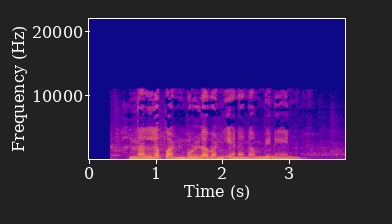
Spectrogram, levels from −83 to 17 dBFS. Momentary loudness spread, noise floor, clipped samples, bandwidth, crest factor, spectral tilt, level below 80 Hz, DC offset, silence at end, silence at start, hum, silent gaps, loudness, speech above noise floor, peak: 10 LU; -42 dBFS; under 0.1%; 11.5 kHz; 16 dB; -4.5 dB/octave; -48 dBFS; under 0.1%; 0.1 s; 0.3 s; none; none; -16 LUFS; 26 dB; 0 dBFS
